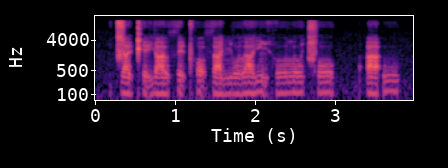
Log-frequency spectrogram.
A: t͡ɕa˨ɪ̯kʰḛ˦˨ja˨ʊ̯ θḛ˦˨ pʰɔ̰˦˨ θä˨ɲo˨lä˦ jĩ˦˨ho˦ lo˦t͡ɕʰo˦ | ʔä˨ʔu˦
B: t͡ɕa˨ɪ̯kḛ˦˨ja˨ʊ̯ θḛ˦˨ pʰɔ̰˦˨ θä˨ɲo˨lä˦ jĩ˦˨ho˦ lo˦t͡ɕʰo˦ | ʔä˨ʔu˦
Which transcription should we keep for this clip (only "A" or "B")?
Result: A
